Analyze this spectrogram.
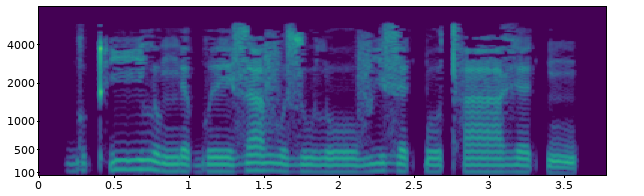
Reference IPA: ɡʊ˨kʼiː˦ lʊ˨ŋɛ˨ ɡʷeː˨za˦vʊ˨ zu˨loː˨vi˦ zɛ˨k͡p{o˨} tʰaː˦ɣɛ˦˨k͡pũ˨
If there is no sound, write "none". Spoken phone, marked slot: o˨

